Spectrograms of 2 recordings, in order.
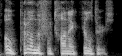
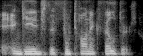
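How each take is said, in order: First: Mock casual order. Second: Firm command. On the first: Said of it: "And then the captain says". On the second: Shown as a demonstration. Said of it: "and the captain say".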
